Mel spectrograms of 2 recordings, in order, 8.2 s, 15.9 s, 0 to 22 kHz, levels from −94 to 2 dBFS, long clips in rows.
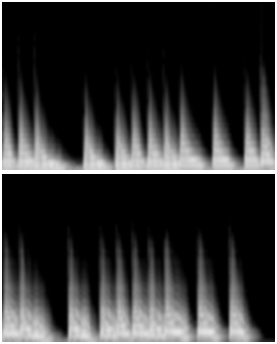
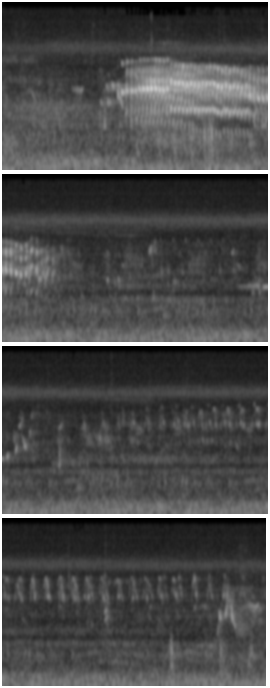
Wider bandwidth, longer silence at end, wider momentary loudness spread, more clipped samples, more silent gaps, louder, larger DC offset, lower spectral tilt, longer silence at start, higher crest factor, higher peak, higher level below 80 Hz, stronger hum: second, 3.3 kHz vs 19 kHz; first, 0.35 s vs 0.15 s; second, 5 LU vs 30 LU; neither; neither; second, -19 LUFS vs -16 LUFS; neither; first, -14.5 dB/octave vs 0.5 dB/octave; second, 0 s vs 1.45 s; second, 10 dB vs 24 dB; second, -6 dBFS vs -2 dBFS; first, -28 dBFS vs -56 dBFS; neither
